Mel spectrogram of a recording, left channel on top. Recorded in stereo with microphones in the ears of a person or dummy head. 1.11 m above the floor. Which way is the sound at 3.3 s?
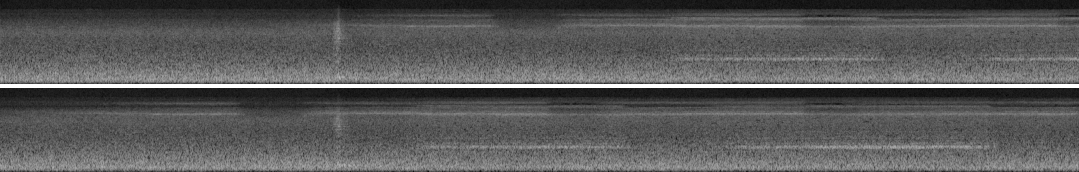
20° left (ahead or behind).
